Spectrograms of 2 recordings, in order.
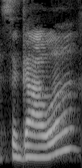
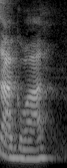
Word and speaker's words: Sagawa: Oh, yeah, it's Issei Sagwa. – Yep. – Sagawa? – It's Sagwa. – Sagwa. – Yeah. I looked up how to pronounce it. So if you guys are mad and we pronounced it wrong, then take it up with whoever made the pronunciation key.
